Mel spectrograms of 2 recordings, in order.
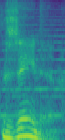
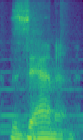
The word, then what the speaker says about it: Zaanan: And that was Zan, or as I would have pronounced it back then, Xan.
